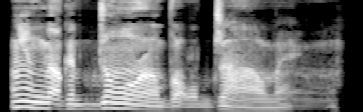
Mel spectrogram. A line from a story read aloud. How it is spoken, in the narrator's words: purred Esme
